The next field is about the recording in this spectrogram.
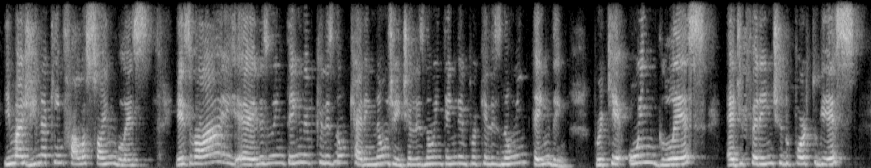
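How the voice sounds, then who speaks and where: A woman's voice: high-pitched, fairly bright tone. A Brazilian woman teaching English in a chatty, emphatic video lesson, repeating key words for stress.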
